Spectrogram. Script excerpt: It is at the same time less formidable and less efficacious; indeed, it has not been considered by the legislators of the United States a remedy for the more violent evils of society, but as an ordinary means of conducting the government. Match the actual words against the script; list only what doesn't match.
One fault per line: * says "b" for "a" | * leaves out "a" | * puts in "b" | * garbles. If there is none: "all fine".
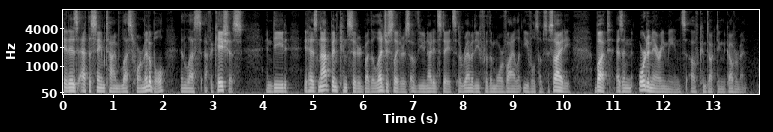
all fine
